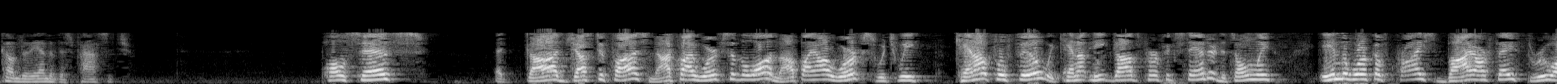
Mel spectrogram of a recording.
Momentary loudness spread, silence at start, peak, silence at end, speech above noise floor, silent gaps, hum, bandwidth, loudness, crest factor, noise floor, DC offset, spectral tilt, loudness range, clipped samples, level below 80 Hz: 16 LU; 0 s; 0 dBFS; 0 s; 47 dB; none; none; 5.4 kHz; -11 LUFS; 12 dB; -58 dBFS; under 0.1%; -8 dB/octave; 5 LU; 0.3%; -50 dBFS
